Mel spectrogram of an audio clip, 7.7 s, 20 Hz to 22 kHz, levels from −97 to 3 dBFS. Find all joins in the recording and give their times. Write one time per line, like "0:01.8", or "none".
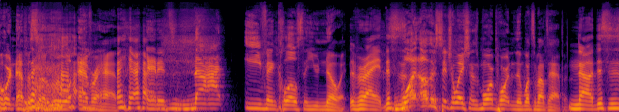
none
